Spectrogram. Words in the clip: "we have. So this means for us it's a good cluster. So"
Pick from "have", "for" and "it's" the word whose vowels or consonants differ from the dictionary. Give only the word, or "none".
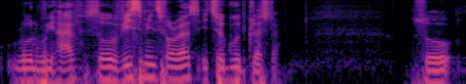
none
